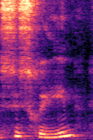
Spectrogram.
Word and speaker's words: sucrine: I've been saying sucrine for about 4 years, but it's actually sucrine, as you would pronounce it, sucre, as in sugar.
